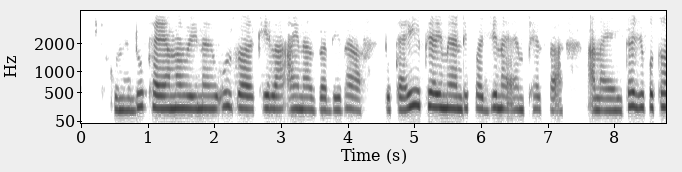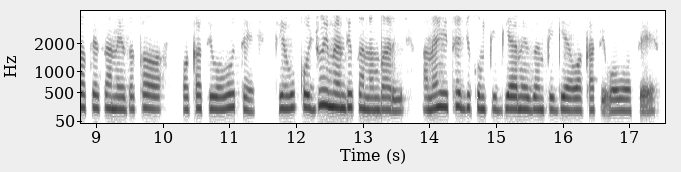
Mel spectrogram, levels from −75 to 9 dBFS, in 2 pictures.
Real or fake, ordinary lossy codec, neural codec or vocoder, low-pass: fake; AAC, 24 kbps; codec, 16 kHz, 8 kbps, FunCodec, trained on LibriTTS, 25 frames a second; 3.6 kHz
